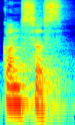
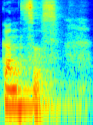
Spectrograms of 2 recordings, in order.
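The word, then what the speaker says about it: conscious: सी के बाद यदि IOU रहे तो उसका उच्चारण स होगा।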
